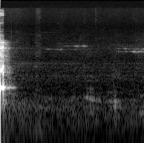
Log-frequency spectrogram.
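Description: Near silence after a brief fragment of a man's voice right at the start.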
